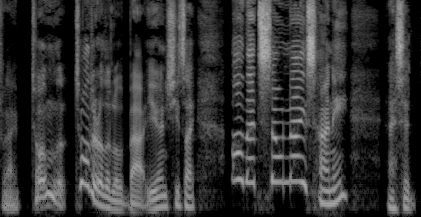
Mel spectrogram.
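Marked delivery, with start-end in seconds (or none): 2.3-3.5 imitating mom, much higher and sweet-sounding; a light high mom impression; mom's voice. Son voicing his mom praising the guest, high mock voice.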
